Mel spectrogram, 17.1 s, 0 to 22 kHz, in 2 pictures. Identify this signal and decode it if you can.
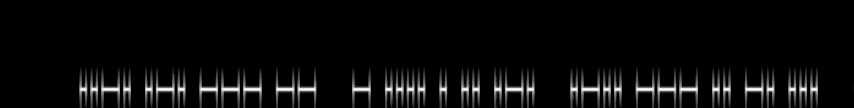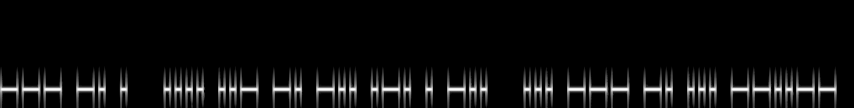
Morse code, heard as a keyed tone, about 22 wpm, 700 Hz. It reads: FROM THEIR LOINS ONE HUNDRED SONS,
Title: A Sound Of Thunder 22wpm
